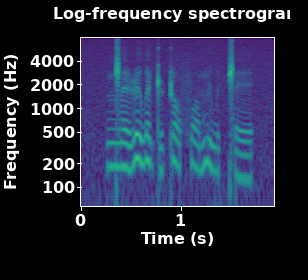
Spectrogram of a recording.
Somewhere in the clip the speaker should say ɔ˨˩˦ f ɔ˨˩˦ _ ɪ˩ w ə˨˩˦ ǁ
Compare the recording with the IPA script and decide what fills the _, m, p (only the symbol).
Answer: m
